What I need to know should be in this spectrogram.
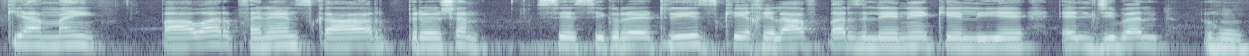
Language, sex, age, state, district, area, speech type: Urdu, male, 18-30, Uttar Pradesh, Ghaziabad, rural, read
